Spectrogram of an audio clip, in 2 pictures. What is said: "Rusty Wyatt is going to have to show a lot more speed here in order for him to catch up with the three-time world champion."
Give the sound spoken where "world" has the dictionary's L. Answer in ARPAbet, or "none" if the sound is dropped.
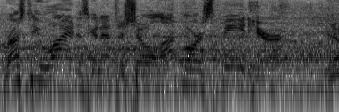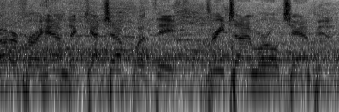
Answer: L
